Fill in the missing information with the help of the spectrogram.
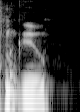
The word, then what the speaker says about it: McGough: It's spelled MCGOUGH. So it looks like Magoo or McGough, but it's pronounced Magoo.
